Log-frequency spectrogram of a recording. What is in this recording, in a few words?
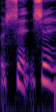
"shen3shen4", Chinese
